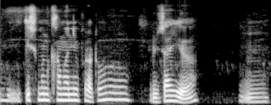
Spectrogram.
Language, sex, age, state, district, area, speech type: Bodo, male, 18-30, Assam, Udalguri, rural, spontaneous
